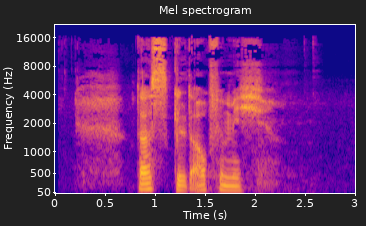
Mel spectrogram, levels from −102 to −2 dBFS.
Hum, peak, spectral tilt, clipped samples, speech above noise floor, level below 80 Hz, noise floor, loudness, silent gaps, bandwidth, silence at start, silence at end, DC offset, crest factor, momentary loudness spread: none; 0 dBFS; -2 dB/octave; under 0.1%; 43 dB; -62 dBFS; -62 dBFS; -18 LUFS; none; 16.5 kHz; 0.2 s; 0.8 s; under 0.1%; 22 dB; 18 LU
